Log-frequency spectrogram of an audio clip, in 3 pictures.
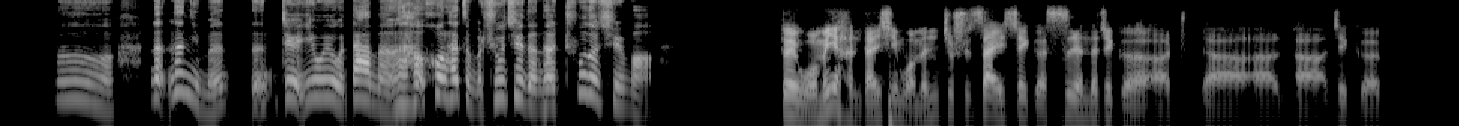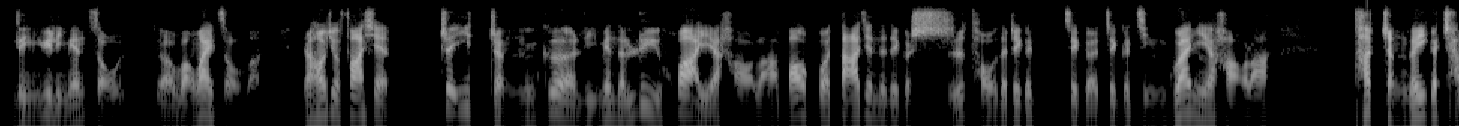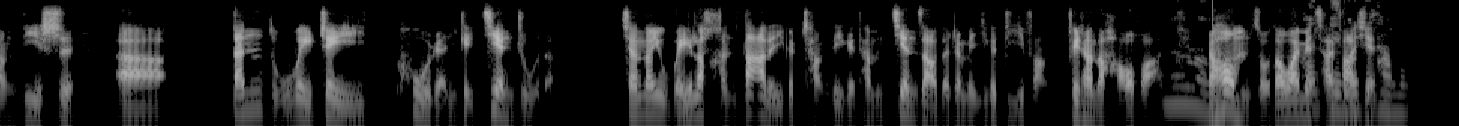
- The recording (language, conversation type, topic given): Chinese, podcast, 你最难忘的一次迷路经历是什么？
- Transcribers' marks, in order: laughing while speaking: "啊，后来怎么出去的呢？"; other background noise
